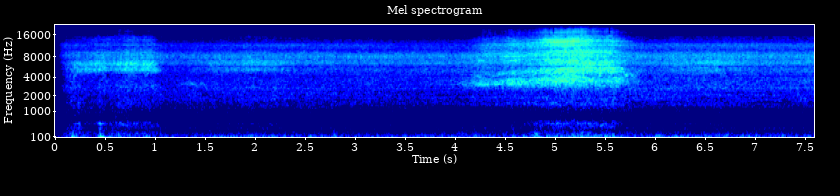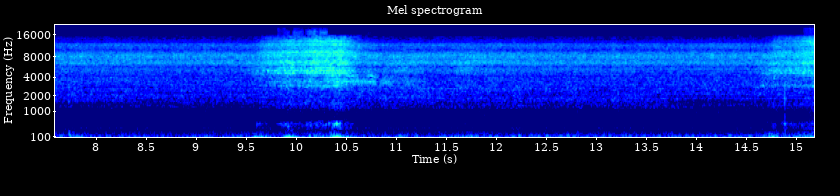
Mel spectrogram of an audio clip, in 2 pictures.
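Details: A female Rottweiler snores, perhaps pretending, in slow, hissing breaths about every five seconds over a low background rumble.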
